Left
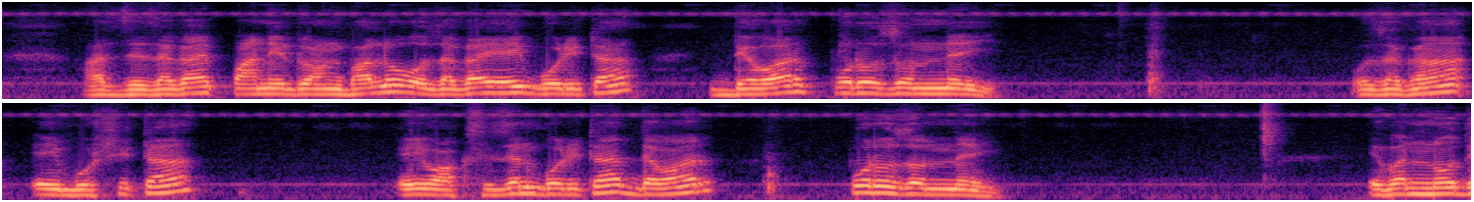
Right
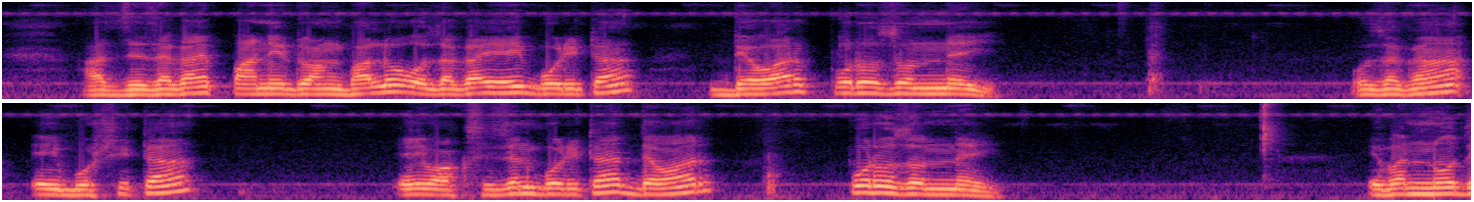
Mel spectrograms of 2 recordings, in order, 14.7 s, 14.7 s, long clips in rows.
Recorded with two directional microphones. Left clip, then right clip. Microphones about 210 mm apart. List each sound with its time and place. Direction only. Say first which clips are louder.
0.3 s speech: right 1 dB; 25° right (ahead or behind)
6.7 s speech: even; 25° right (ahead or behind)
9.3 s speech: even; 20° right (ahead or behind)
14.2 s a man's voice: even; 20° right (ahead or behind)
